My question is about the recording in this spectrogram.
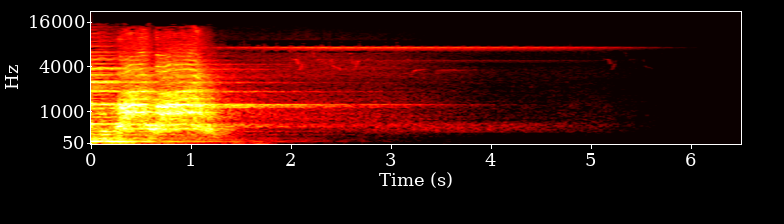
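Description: A boy's voice and a choir sing a last "why" over the ballad's backing, breaking off about a second in. The final chord then fades slowly away to silence shortly before the end.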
